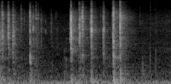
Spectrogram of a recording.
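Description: Fast, light typing on a computer keyboard whose O key double-clicks, giving crisp irregular clicks in short bursts, close and fairly quiet, with no talking.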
